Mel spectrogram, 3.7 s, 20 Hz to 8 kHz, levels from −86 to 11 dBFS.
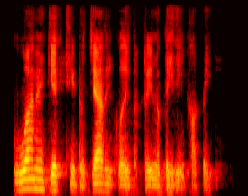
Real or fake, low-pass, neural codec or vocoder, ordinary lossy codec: fake; 7.2 kHz; codec, 16 kHz in and 24 kHz out, 0.6 kbps, FireRedTTS-2 codec; MP3, 64 kbps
